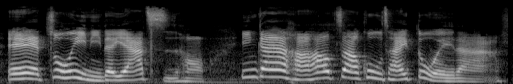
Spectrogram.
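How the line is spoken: Loud. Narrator (Chinese): 鳄鱼啊，却大声的对他说

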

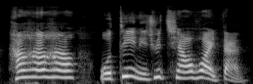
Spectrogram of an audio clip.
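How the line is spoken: Joyful shout. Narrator (Chinese): 小狐仙呐，欢喜的大叫说

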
